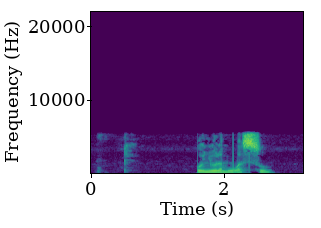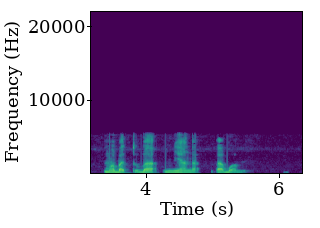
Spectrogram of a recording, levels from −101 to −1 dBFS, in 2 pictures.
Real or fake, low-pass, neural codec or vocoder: real; 5.4 kHz; none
